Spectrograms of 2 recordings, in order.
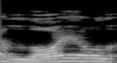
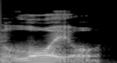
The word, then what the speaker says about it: Loyle: it's pronounced I mean the way it's spelled but the way I'm pronouncing it it's like I'm saying loyal l-o-y-a-l like for all I know it could be pronounced a totally different way but loyal here lists all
